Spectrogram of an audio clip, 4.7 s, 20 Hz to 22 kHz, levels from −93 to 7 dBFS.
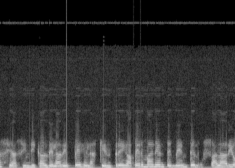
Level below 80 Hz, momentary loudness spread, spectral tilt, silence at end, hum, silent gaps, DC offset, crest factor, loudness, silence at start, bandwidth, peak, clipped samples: -36 dBFS; 3 LU; -7.5 dB/octave; 0 s; none; none; 2%; 10 dB; -17 LUFS; 0 s; 19.5 kHz; -6 dBFS; under 0.1%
